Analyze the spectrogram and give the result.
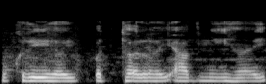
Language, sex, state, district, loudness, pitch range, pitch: Hindi, male, Bihar, Sitamarhi, -14 LUFS, 160-165 Hz, 160 Hz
